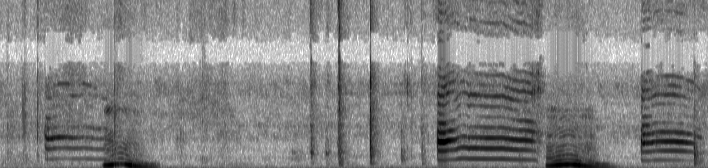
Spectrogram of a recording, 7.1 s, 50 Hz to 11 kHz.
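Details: Male rescue cat at home in Japan, meowing around 6 pm near dinner time as an elderly woman asks whether it is hungry. Three clear meows: the first two are drawn out and rise then fall, the last is short. A low hum runs underneath.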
